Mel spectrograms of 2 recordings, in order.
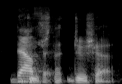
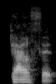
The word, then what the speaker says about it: Douthat: Ross Douthat. Douchat. Douthat. Thank you.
